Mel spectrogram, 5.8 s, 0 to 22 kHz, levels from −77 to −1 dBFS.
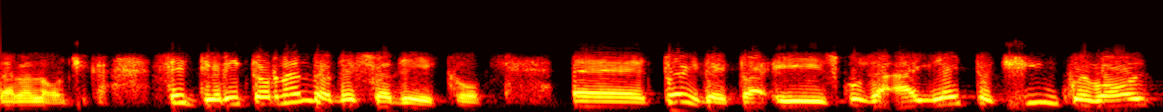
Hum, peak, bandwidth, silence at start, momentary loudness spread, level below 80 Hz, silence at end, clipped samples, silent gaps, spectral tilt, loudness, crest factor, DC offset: none; -4 dBFS; 5.2 kHz; 0 s; 8 LU; -66 dBFS; 0.1 s; under 0.1%; none; -7.5 dB/octave; -19 LUFS; 14 dB; under 0.1%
